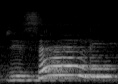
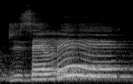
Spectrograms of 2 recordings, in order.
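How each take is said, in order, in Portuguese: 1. A sílaba tônica é a segunda. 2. A sílaba tônica não é a segunda. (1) "é Gisele" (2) "Eu não vou falar assim"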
